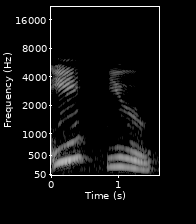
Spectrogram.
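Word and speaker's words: 言う: Dibacanya iu.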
